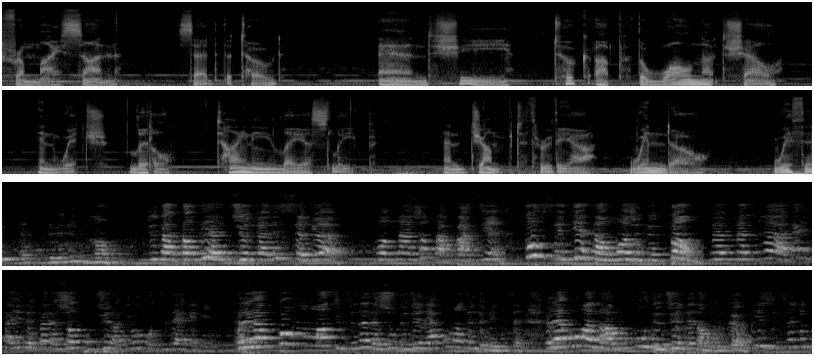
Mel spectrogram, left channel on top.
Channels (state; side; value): different; both; correlation 0.00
